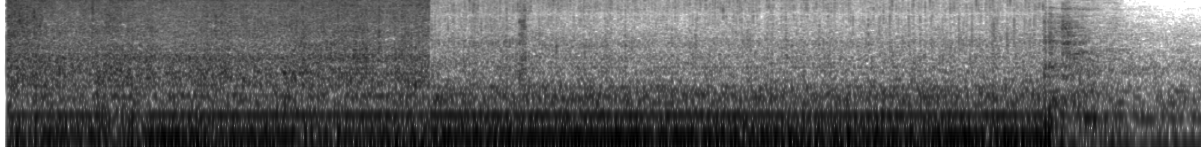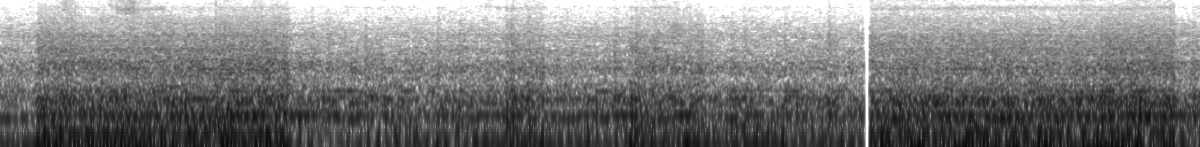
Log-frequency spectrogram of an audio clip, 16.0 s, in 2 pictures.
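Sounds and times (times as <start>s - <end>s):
food sizzling in a pan: 0.0s - 7.0s
low hum: 0.2s - 16.0s.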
